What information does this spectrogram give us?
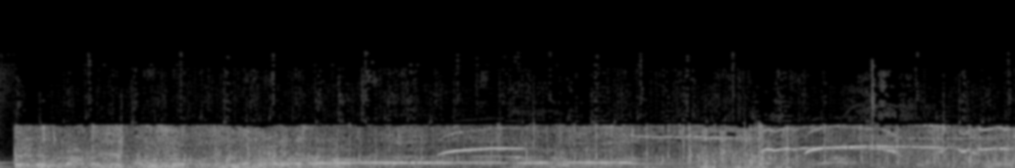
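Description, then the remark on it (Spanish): A crowd breaks into sustained applause and cheering as emergency rescue teams find a survivor in the rubble, steady clapping mixed with excited shouts and overlapping voices that rise and fall throughout. “Por eso, cuando se encontraba un superviviente, los aplausos rompían el silencio.”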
